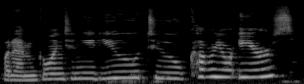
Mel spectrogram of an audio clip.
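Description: A woman's voice: high voice, expressive, unhurried. A woman playing a tabletop game, casually describing her actions and speaking in character. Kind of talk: casual in-character role-play.

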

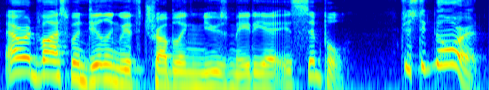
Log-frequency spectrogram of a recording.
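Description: A man's voice: fairly high pitch, wildly swooping pitch, brisk. A man playing a glib, callous doctor co-hosting a parody radio show, with a breezy, pompous presenter delivery. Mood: breezy, smug.

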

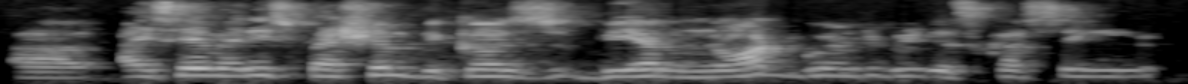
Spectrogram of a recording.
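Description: A man with an Indian accent hosting a casual podcast discussion in a halting way, often repeating words. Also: sits high, breathy edge, muffled recording. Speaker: podcast host.

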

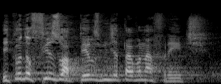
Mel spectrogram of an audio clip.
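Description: A man with a Brazilian accent preaching a humorous sermon as a pastor, telling stories and moving between loud, animated stretches and quiet, intimate ones. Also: sits high, very fast, gravelly, a little hiss or hum. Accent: Brazilian Portuguese. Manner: storytelling, jokes with the congregation, shifts from loud to hushed. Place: church hall. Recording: echoey church hall.

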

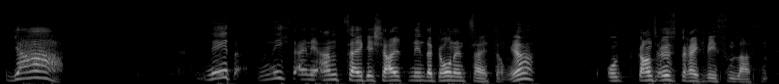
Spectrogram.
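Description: A man's voice: high voice, lively intonation, measured pace, gravelly, pauses often, no echo, studio quality. A man with an Austrian accent preaching a sermon, talking directly to his listeners, asking rhetorical questions and urging them again and again to listen. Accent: Austrian German. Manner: direct, pleading, repeats appeals to listen; rhetorical questions, big swings in loudness.

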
